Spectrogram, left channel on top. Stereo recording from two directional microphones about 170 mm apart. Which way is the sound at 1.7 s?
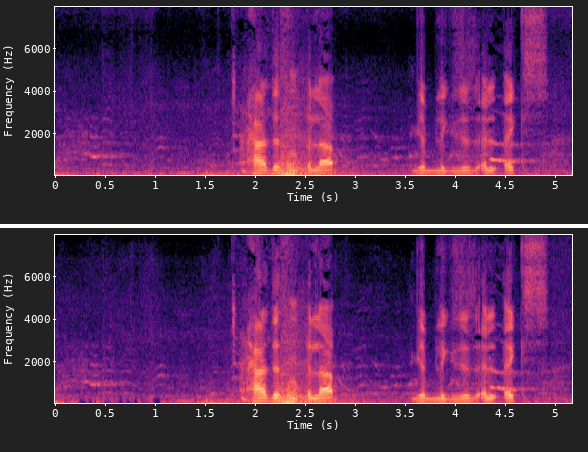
20° right (ahead or behind).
